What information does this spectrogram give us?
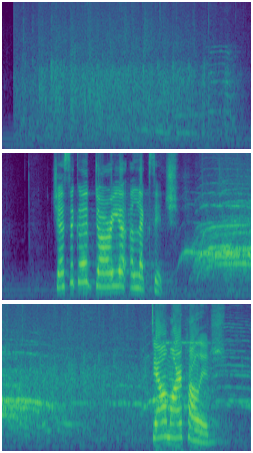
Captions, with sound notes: (audience applauding) Jessica Daria Aleksich. (audience cheering) Del Mar College.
